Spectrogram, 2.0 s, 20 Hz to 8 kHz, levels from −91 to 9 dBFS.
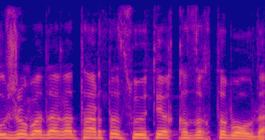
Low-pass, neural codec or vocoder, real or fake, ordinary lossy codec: none; codec, 16 kHz, 16 kbps, FreqCodec, larger model; fake; none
